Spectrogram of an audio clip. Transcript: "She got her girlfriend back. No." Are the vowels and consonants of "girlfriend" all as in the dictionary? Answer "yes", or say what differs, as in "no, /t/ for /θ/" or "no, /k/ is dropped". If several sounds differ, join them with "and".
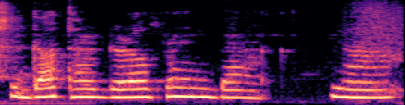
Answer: yes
